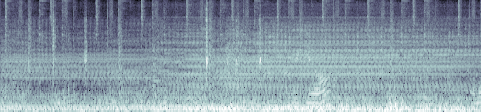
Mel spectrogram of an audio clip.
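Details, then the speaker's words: Aquascape pond pump running normally after being plugged in along with its pump safety switch; steady low hum with faint buzzing vibration, loud with the lid off, and the lid dampens the sound. "This will dampen the sound, as you can probably hear it quite a bit. That'll dampen quite a bit. Basically, we're going to set this. You can kind of still hear that vibration."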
